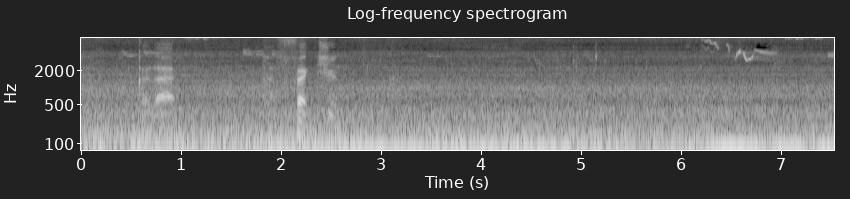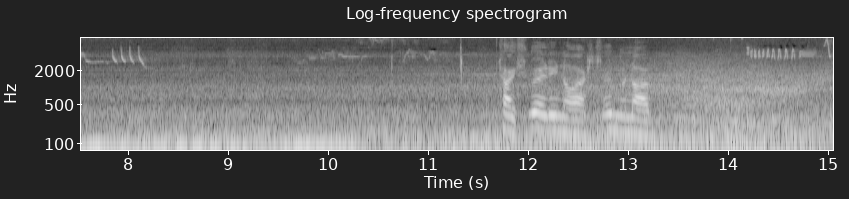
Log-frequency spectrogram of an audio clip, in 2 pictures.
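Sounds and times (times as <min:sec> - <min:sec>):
steady low rumble: 0:00.0 - 0:13.6
songbird chirping and trilling: 0:00.4 - 0:05.3, 0:06.0 - 0:08.7, 0:09.6 - 0:11.5, 0:14.1 - 0:15.0.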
